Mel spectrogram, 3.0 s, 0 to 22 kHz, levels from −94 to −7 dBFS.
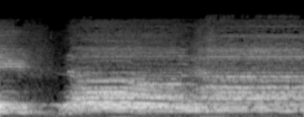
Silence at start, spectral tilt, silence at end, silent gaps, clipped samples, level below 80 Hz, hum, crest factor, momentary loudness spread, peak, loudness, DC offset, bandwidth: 0 s; -5.5 dB/octave; 0 s; none; under 0.1%; -64 dBFS; none; 14 dB; 10 LU; -10 dBFS; -24 LUFS; under 0.1%; 12.5 kHz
